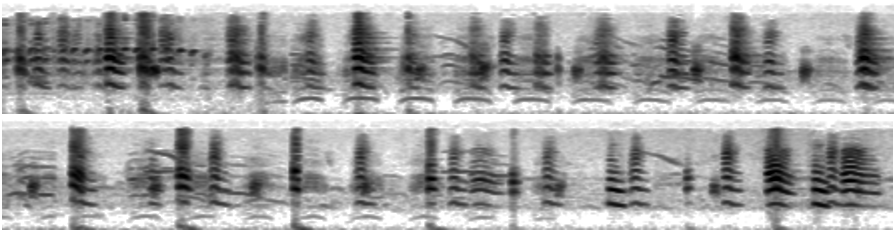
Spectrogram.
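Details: Eurasian coot calls used as a lure for other birds: a steady run of short honking, nasal notes, roughly two to three per second, with fainter low arched notes between them in a quiet background.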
